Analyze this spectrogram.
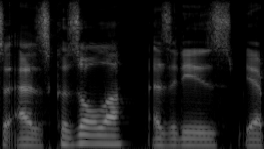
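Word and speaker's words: Cazorla: And I think I will just pronounce his name how you would in English right now. I know how previously I was saying his name was how you pronounce it uh in Spain as that's where he was actually born.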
